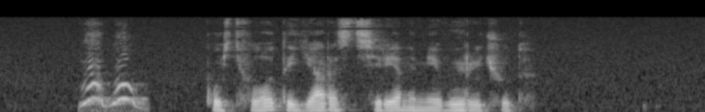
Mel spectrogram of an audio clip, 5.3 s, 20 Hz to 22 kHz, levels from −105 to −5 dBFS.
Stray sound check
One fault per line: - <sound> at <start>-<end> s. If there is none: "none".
- bark at 0.6-1.1 s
